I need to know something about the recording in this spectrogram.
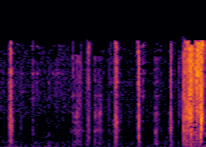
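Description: Scattered soft crackles and rustles of moss and soil being pressed down by a hand inside a glass jar, with a louder rustle near the end.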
